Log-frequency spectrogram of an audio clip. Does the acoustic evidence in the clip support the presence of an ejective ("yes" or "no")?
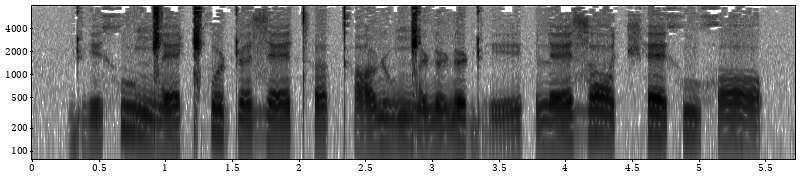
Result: no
